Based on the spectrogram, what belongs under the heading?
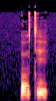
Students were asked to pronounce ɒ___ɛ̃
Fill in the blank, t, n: t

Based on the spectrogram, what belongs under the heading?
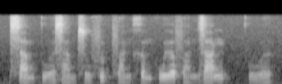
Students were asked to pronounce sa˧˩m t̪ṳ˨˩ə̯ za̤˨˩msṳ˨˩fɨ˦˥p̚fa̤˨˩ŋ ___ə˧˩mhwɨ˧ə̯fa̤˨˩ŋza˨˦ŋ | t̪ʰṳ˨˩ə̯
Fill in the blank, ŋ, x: x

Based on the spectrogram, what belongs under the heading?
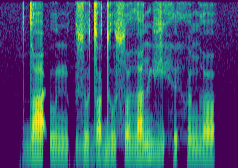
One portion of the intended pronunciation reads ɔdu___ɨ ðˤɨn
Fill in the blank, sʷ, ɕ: sʷ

